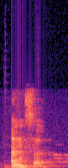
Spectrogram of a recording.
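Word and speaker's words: answer: Next है कुछ और शब्दों में W का उच्चारण नहीं होता है, जैसे आंसर, ANS, आ, न, स और र, आंसर, इसमें W का उच्चारण नहीं होता है।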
